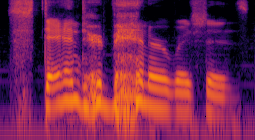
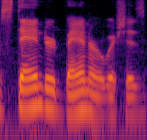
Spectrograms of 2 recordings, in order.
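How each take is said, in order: First: Very slow, drawn-out "standard banner wishes"; mock emphasis. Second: Said in the usual way. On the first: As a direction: stretch each word of "standard banner wishes" sardonically. Mocks own choice, drawn-out repeat.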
